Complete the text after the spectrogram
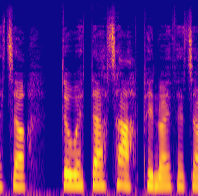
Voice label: "taap", Welsh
